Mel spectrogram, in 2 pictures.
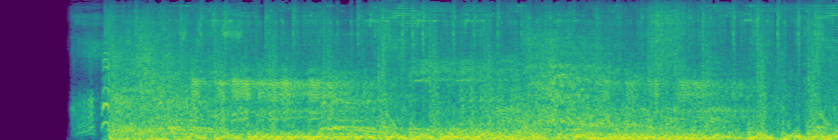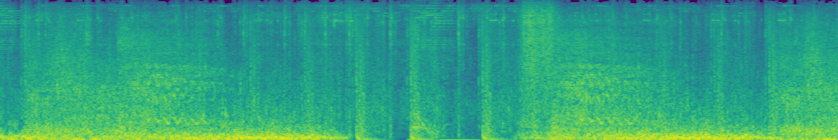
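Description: Game laser beams zap and crackle.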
